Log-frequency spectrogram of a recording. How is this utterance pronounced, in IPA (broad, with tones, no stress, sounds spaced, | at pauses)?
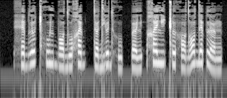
h ɛ˨ b l ɵ˦ ǀʰ u˦ lʲ b ɔ˨ d u˨ χ ɛ˦ b tː œ˨ d j ø˦ d h u˩ pː œ˨ lʲ | χ ɛ˥ lʲ i˦ ǁ ɵ˦ h ɔ˨ d ɔ˥ d ɛ˥ p l œ˩ ŋ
